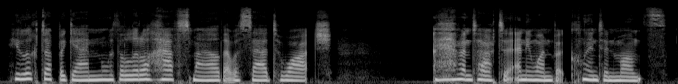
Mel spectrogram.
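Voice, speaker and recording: A woman voicing an anxious, lonely male inventor who talks roughly and hesitantly, in a storybook reading. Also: mid-range voice, steady tone, normal speed, a little mellow, no echo, lightly acted. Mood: pleading.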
